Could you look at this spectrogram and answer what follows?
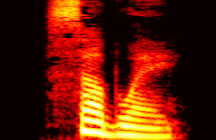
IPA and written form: ˈsʌbweɪ (subway)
